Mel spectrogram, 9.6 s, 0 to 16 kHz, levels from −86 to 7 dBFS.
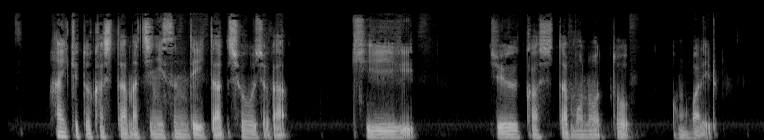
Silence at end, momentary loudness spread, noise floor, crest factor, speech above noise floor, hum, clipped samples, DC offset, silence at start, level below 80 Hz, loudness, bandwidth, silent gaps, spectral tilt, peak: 0.6 s; 14 LU; -73 dBFS; 20 dB; 48 dB; none; under 0.1%; under 0.1%; 0.65 s; -42 dBFS; -25 LUFS; 11.5 kHz; none; -4 dB/octave; -6 dBFS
